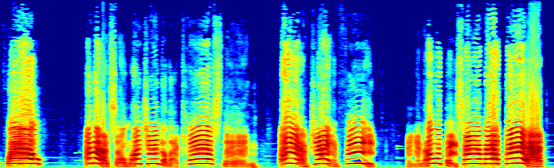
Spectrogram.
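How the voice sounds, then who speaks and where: A man voicing a boastful, dim, excitable male cartoon robot in a brash, showy livestream roleplay, with stuttering repeats. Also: extremely high pitch, measured pace, soft background music, heavily acted. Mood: boastful, cheeky. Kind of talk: improvised in-character livestream roleplay.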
